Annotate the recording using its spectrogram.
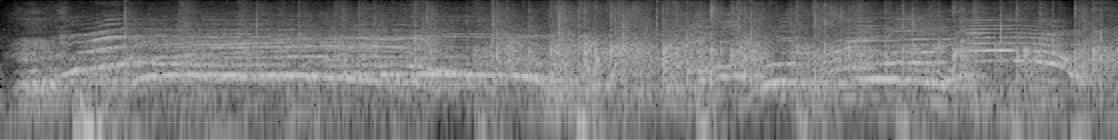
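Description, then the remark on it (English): A live audience applauds steadily and loudly, with scattered cheers and high whoops rising over the clapping for several seconds. “Now, it's human nature that people won't like it if you applaud at them.”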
